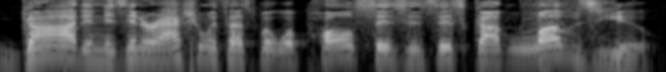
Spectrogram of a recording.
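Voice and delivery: loud, high preaching voice. Real, not acted. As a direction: preach it out to the back row. Preaching at full force.

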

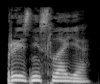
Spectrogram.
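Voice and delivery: usual speaking voice

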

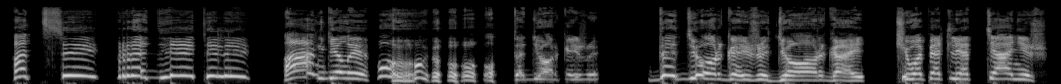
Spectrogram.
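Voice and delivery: very high, loud pained cries; shouting in pain; agonized yell. A narrator's reading. Дьячок кричит от боли. (крик от боли)

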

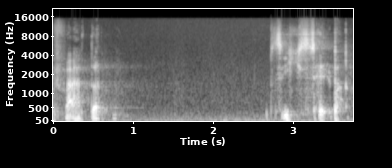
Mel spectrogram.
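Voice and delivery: hushed, unvoiced whisper of a painful secret; whispered shame. Reineke confessing to the king, whispering. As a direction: breathe the words out in shame.

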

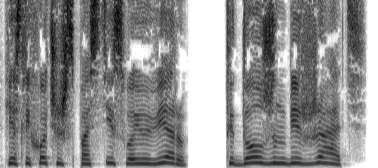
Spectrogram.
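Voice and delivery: high-pitched, earnest warning; urging young woman. A narrator's reading. Lucy telling Ansel to flee, urgent.

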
